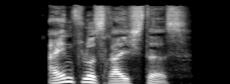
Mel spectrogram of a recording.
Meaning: strong/mixed nominative/accusative neuter singular superlative degree of einflussreich
- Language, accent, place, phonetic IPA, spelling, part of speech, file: German, Germany, Berlin, [ˈaɪ̯nflʊsˌʁaɪ̯çstəs], einflussreichstes, adjective, De-einflussreichstes.ogg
